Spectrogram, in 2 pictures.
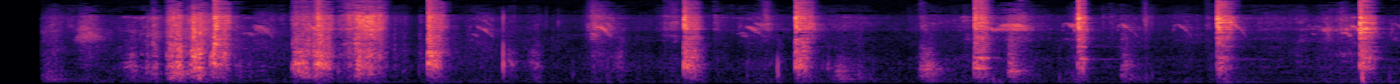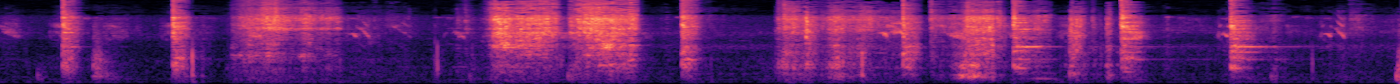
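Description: Steel mason's trowel scraping and clinking on wet cement mortar along the top of a brick wall, in many short, uneven strokes with a few longer scrapes.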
